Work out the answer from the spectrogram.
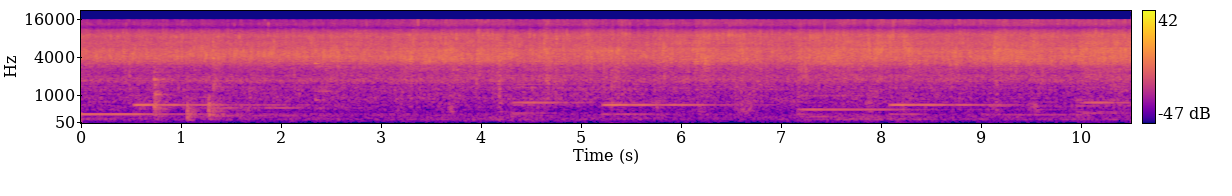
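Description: Shell-on shrimp and minced garlic sizzling steadily in olive oil in a wok over low heat, with chopsticks stir-frying them near the end.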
